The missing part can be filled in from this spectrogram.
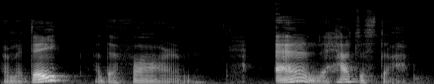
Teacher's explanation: Every single sentence you finish slowing down, going down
